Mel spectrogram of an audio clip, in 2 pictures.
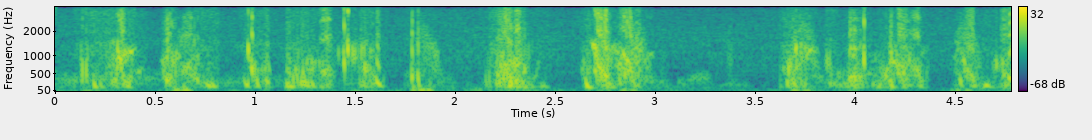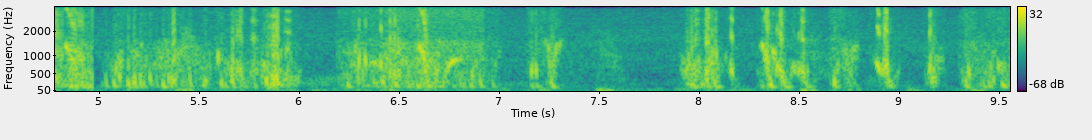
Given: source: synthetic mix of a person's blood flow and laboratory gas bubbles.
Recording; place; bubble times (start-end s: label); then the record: Doppler ultrasound of blood flow; subclavian vein
0.09-0.47 s: bubbles
0.52-0.84 s: bubbles
0.92-1.67 s: bubbles
1.74-1.91 s: bubbles
2.11-2.48 s: bubbles
2.62-3.00 s: bubbles
3.62-3.81 s: bubbles
3.84-4.38 s: bubbles
4.49-4.96 s: bubbles
5.00-6.02 s: bubbles
6.18-7.03 s: bubbles
7.13-7.34 s: bubbles
7.89-8.21 s: bubbles
8.28-8.60 s: bubbles
8.64-8.81 s: bubbles
8.85-9.00 s: bubbles
9.12-9.25 s: bubbles
9.29-9.56 s: bubbles
From the record:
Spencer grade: 4 (maximum detectable bubble signal sounding continuously throughout systole and diastole of every cardiac period, and overriding the amplitude of the normal cardiac signals); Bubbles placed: anywhere in the cardiac cycle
